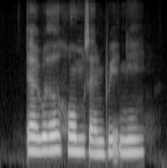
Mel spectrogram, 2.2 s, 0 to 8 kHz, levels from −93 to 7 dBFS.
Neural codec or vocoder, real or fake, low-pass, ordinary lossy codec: codec, 16 kHz, 0.8 kbps, ZipCodec; fake; none; none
